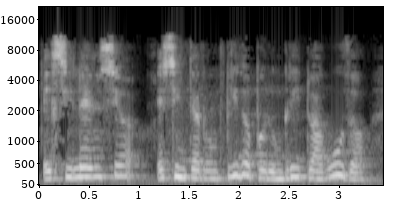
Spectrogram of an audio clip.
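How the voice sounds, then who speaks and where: A woman's voice: mid-range voice, moderate pace, dark tone. A woman narrating an amateur radio play from a script. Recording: audible background noise.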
